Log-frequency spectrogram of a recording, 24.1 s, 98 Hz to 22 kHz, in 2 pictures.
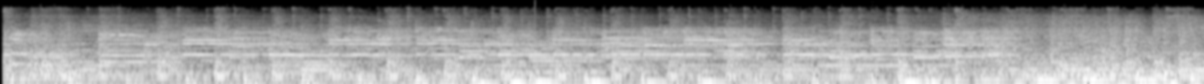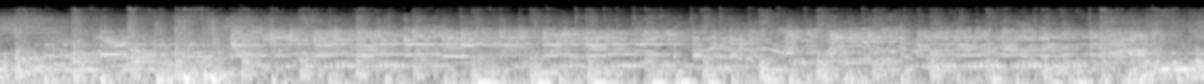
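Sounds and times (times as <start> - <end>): electric guitar: 0.0 - 24.0
rock and roll band playing: 0.0 - 24.0.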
